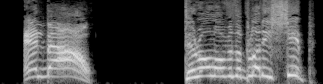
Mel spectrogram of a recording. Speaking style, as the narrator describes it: Another screamed

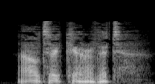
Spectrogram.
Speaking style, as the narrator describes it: Elend said, sighing

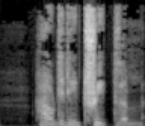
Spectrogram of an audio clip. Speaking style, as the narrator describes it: Moody asked quietly

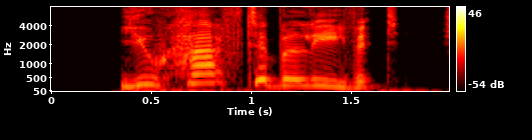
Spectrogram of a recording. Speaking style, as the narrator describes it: she cried

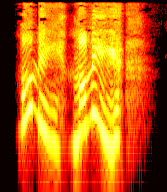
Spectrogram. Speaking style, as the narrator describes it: she squeals when she sees me

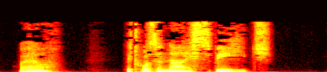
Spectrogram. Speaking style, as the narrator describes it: Emma sighed

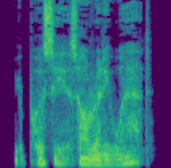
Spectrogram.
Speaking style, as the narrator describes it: whisper

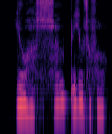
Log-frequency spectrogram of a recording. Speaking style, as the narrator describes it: he whispered

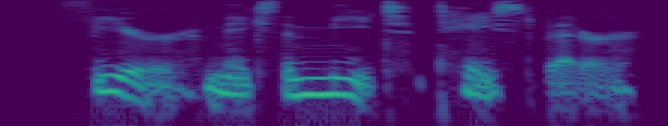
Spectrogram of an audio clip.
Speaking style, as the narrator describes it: he said in a voice that held an edge of a growl

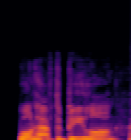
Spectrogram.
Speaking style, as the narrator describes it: I shouted back

